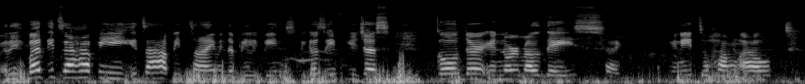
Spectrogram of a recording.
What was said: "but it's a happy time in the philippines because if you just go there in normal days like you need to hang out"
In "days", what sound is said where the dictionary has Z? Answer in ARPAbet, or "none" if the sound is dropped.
S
